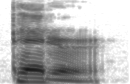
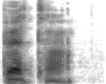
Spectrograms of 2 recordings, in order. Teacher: Mareykanka waxay leeyihiin better T-da waxay u dhawaaqayaan D. Britishkana caadi weeyaan waxay leeyihiin better.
